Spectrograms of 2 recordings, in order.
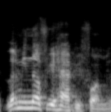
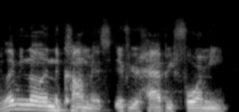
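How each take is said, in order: First: Fast, high and loud, bursting with eagerness; excited plea. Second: Said in the usual way. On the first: Real, not acted. Host begging his viewers to share his joy, fast and excited. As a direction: rush it out like you can't wait.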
